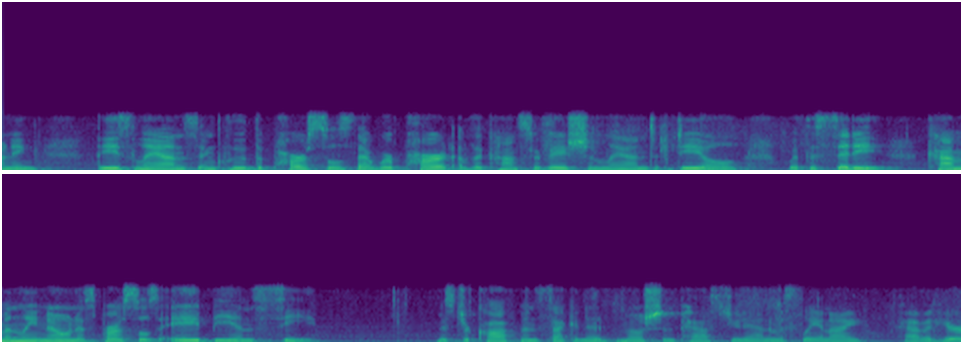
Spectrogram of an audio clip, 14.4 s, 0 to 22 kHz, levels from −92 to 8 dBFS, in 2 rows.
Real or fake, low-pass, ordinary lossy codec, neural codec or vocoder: real; 7.2 kHz; Opus, 24 kbps; none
